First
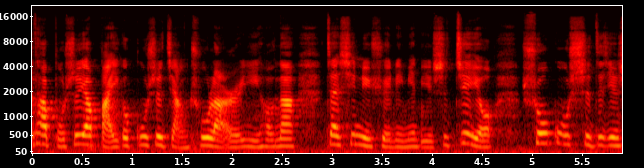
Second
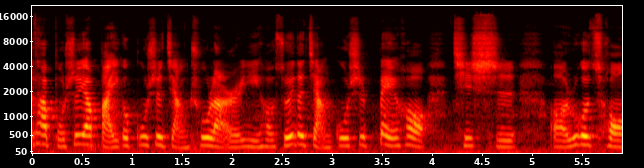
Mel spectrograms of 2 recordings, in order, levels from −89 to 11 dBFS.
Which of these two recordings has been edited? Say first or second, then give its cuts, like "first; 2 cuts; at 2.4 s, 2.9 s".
first; 2 cuts; at 2.4 s, 3.9 s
